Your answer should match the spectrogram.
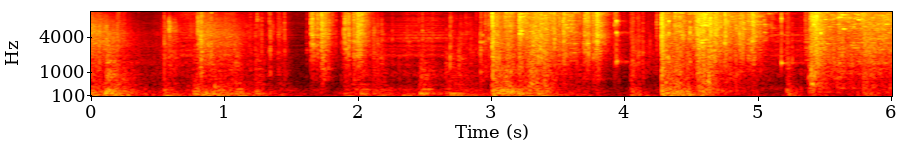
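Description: Fight-scene sound effects from an action film soundtrack: a run of crashes, thuds and breaking sounds, with sudden loud hits about three, four and five and a half seconds in.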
